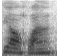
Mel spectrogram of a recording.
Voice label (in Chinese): "diao4huan2", Chinese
